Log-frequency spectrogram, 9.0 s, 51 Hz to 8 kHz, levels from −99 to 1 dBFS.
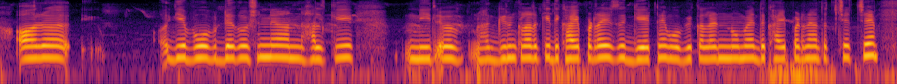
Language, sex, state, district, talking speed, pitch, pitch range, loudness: Hindi, male, Uttar Pradesh, Jalaun, 180 wpm, 245 Hz, 240-255 Hz, -21 LUFS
